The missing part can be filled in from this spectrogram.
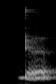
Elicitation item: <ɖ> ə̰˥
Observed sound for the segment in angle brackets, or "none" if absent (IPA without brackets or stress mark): ɖ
